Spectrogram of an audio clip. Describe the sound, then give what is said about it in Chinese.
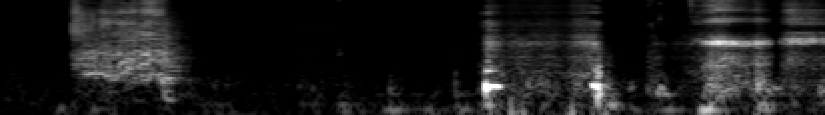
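Zipper sliding down and stockings rustling, heard as a few quiet, rasping bursts of friction noise separated by near-silent pauses. “这是拉链滑下的声音，还有丝袜那种沙沙的声音，好听吗？”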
